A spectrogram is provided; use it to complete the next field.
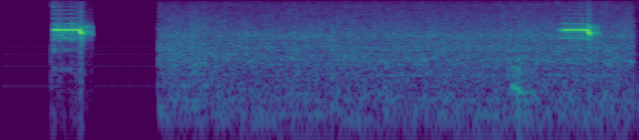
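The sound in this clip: Two short, steady answering machine beeps, one at the start and one near the end, loud and high, with a faint steady hiss between them.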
